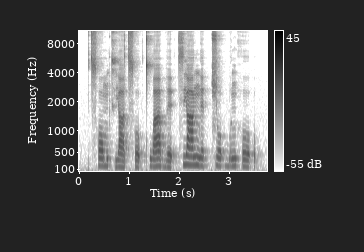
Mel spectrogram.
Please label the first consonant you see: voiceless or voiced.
voiceless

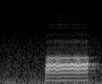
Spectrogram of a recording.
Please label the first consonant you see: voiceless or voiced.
voiceless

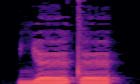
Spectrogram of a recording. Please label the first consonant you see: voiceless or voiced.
voiced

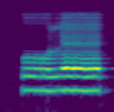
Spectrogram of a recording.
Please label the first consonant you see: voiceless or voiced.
voiced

